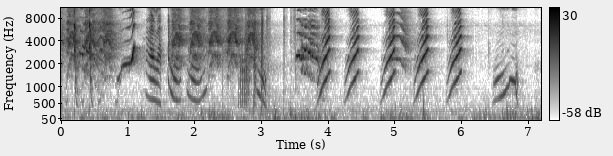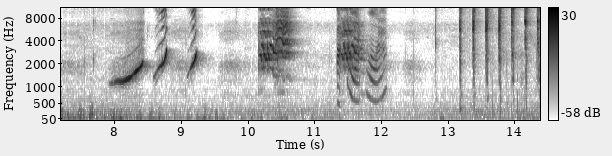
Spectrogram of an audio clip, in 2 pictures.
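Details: Indian talking parrot kept as a pet, producing repeated harmonic whistles and squawks that sweep up and down in pitch, in quick series with short pauses, over low background hum.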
